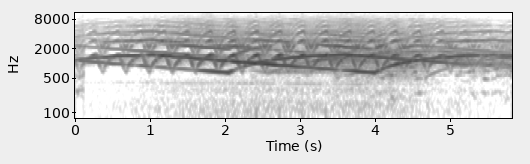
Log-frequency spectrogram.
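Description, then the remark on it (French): Several police car sirens blare at once at night, a rapid yelping warble layered over slower rising and falling wails, loud and continuous throughout with no voices. “Une nuit, je me suis réveillée au son des sirènes de voitures de police.”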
